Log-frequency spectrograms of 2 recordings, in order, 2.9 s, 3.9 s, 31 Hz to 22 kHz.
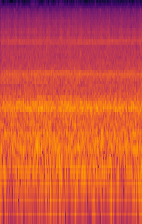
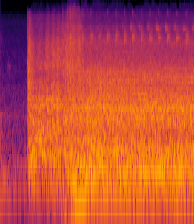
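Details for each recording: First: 1991 Ford F150 4.9L I6 after serpentine belt replacement: smooth, even idle with a steady drone and no chirp or squeal from the belt; engine and accessory drive sound healthy. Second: 1991 Ford F150 4.9L 300 I6 at startup: a quick, high, fairly regular chirp rides over the idle from the old, possibly original, likely cracked serpentine belt, before belt replacement.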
